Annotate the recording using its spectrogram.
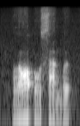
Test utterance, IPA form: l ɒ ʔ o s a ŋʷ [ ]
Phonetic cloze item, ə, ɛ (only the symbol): ə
